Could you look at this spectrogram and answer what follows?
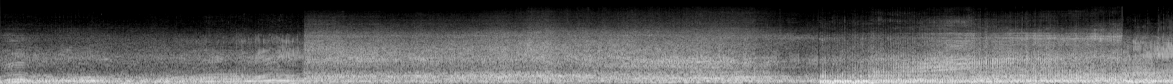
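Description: Racing minibike engines revving hard on track, rising and falling in pitch. The sound changes abruptly about three and eight seconds in.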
